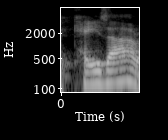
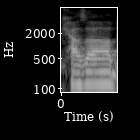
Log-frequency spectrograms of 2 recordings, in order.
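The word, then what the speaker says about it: Ka-Zar: introduction of the character keizar or khazar i always pronounced it khazar but i hear a lot of people say keizer but anyway yeah he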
